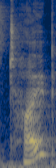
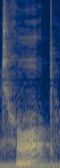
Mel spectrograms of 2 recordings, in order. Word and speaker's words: taupe: The correct pronunciation is taupe because it is a French word, but for some weird reason in Australia we say torp.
